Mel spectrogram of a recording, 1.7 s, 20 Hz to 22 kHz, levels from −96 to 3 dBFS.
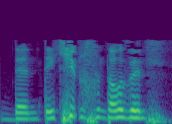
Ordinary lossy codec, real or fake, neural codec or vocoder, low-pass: MP3, 24 kbps; real; none; 7.2 kHz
